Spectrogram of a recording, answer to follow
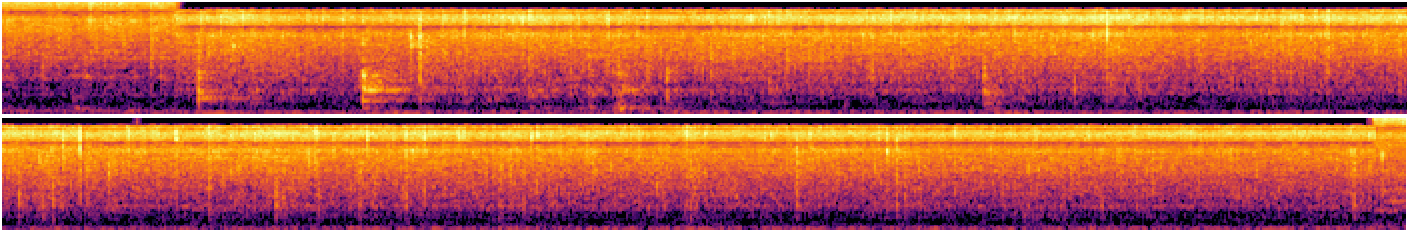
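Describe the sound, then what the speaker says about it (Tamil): Onion, garlic and green chilli sautéing in a pan for a dried shark fish thokku, a steady close sizzle with occasional scraping stirs throughout, no voices. "இது நல்லா வதக்கிடணும் நல்லா வதங்கிட்டு இருக்கு"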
